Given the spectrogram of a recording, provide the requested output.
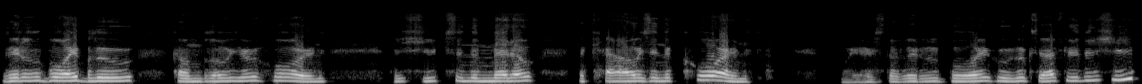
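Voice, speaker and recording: A man playing a gloating mad killer in an old-time radio mystery, taunting in a slow sing-song with cackles. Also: a little high, dark tone, no room sound, poor audio. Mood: gleeful, menacing.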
